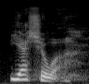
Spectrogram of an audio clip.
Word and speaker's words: Yeshua: Yeshua. That's the Aramaic pronunciation of Jesus. That's the language that he spoke. That's the language that was spoken in that time.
